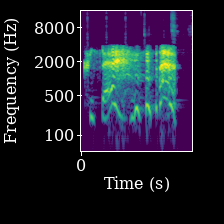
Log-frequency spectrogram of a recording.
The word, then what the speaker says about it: Cuisset: My name is Fanny Cuisset. – Cuisset, okay. I knew I said it wrong earlier. Dang it. – Cuisset, and they can find me on, on Instagram.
